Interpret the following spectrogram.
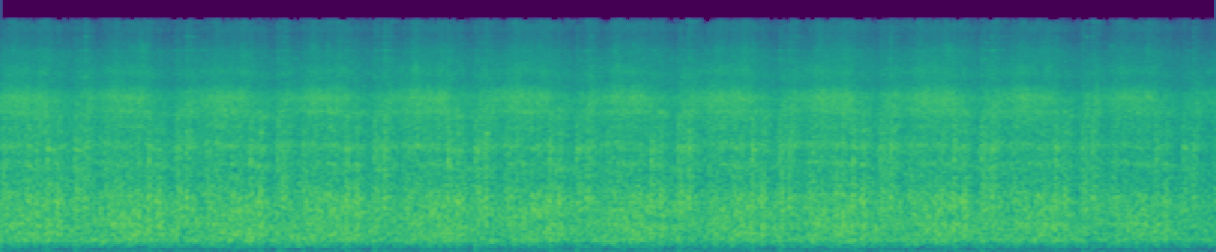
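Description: A long freight train of bogie box wagons rolling past close by: a steady rumble and clatter of wheels on the rails, with regular clicks as the wheels cross the rail joints.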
